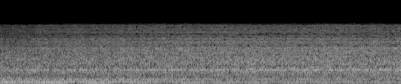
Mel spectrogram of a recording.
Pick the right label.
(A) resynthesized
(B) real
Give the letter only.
B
